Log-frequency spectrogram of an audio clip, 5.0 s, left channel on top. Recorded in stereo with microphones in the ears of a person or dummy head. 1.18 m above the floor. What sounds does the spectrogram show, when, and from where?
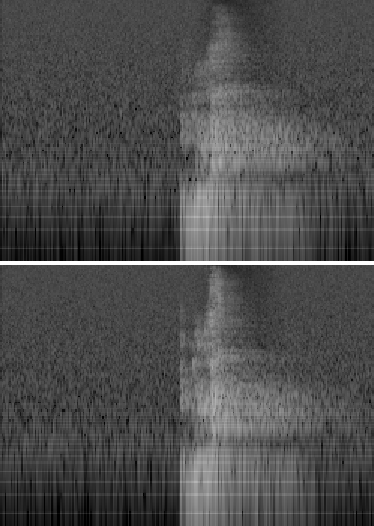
2.4 s a zipper: 80° right, 5 m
